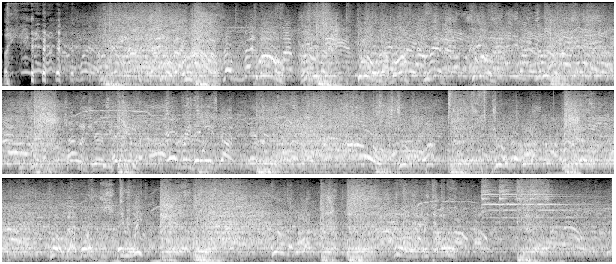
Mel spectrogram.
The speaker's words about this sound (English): and this is one thing the Rocky movies are known for, especially the fourth movie, but the intensity of the punches in these movies, are like... They're like crazy video game punches. It's like every punch is an Indiana Jones punch.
